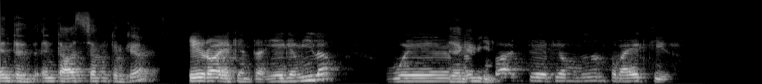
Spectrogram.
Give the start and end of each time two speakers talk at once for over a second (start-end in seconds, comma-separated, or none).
none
